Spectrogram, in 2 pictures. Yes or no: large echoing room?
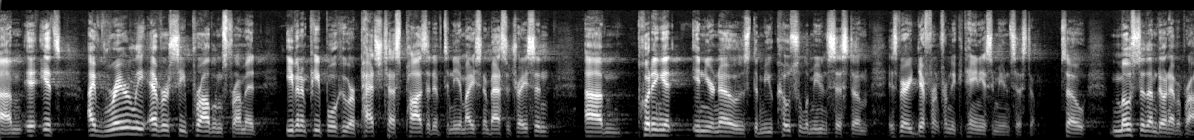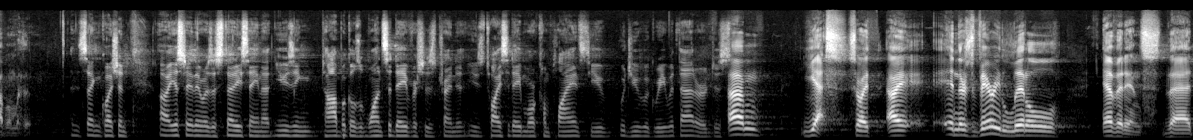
yes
